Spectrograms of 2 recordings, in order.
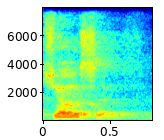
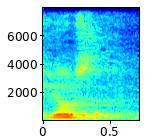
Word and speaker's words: Yoseph: of course not pronounced Joseph no it's Notre it's yoseph so what you have here this this is the yoseph yes exactly as any Hebrew speaking person would pronounce it mhm so yoseph the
